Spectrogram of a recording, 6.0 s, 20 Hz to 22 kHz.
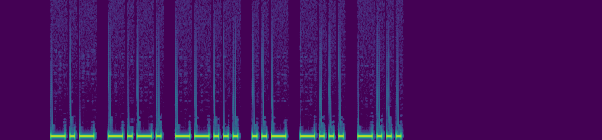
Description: Morse code, heard as a keyed tone, about 25 wpm, 700 Hz. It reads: KC7UBB
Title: USA Call Signs - 6 Characters - Repeated 2x - 25wpm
